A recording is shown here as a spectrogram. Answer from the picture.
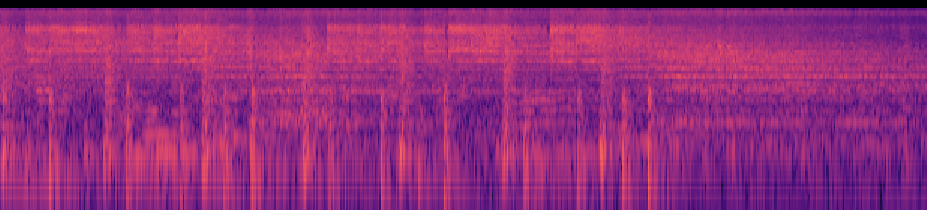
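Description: Drum kit played along to a recorded blues song: bass drum, snare and cymbals over the track. The drumming stops about four seconds in, and the recorded song plays on, getting quieter near the end.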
